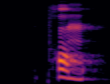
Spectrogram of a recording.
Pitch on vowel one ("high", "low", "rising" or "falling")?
falling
